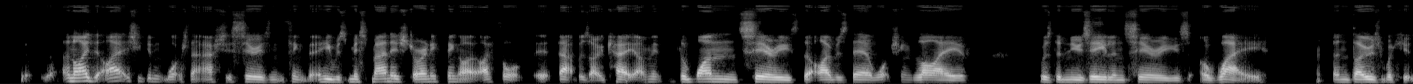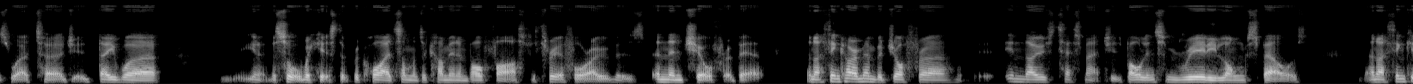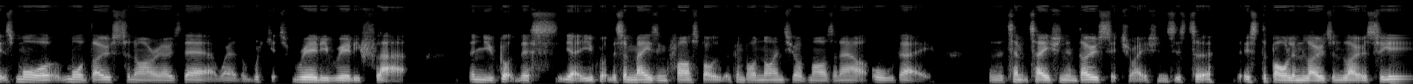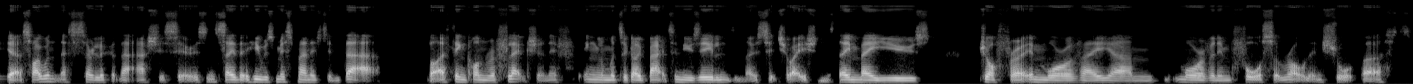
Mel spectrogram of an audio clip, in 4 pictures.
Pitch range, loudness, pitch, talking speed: 100-115 Hz, -21 LUFS, 110 Hz, 205 wpm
